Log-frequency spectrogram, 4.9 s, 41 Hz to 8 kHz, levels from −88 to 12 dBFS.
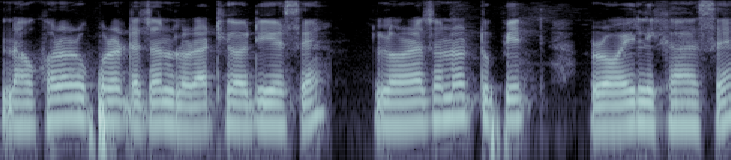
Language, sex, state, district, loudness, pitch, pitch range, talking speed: Assamese, male, Assam, Kamrup Metropolitan, -16 LUFS, 135 Hz, 130-150 Hz, 145 wpm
